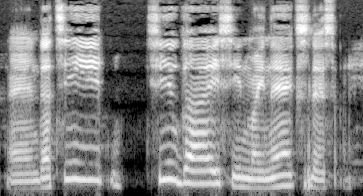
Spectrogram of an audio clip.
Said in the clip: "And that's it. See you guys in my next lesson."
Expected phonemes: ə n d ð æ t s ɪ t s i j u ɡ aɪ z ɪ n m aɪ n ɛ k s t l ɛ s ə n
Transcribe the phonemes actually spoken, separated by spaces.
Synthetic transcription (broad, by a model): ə n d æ t s ɪ t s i j u ɡ aɪ s ɪ n m aɪ n ɛ k s t l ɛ s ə n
